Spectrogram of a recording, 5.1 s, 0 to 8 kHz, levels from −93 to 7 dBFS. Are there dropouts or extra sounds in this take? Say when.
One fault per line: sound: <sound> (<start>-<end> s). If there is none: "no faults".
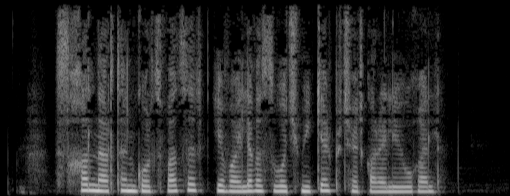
no faults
